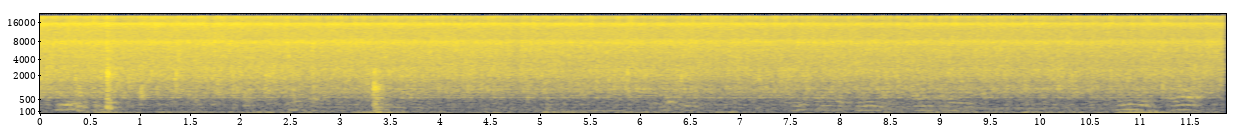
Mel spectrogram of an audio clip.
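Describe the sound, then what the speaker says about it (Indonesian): White snapper frying in hot oil, a dense, steady sizzle filling the whole clip with a couple of soft knocks near the start, close and continuous. "sambil tunggu ikannya digoreng"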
